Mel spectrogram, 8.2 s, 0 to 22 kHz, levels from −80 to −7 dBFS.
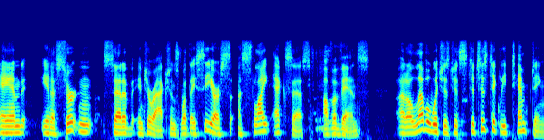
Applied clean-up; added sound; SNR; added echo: neural separator model SepFormer DNS4.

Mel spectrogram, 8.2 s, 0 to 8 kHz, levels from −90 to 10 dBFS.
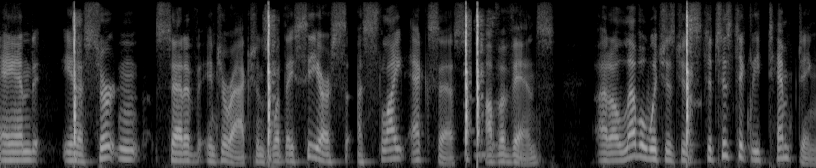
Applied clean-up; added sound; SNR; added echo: none; Tap; -5 dB; none.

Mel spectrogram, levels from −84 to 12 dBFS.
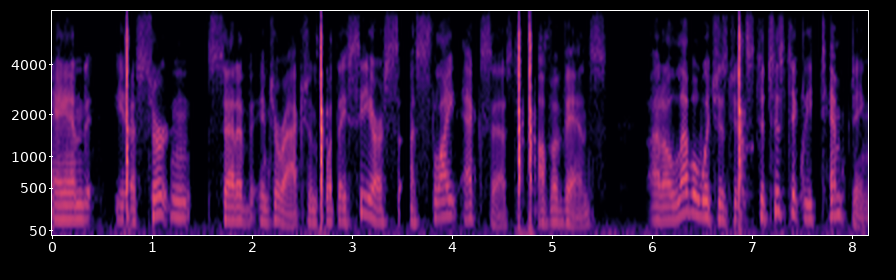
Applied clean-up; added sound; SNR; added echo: neural diffusion model UNIVERSE++.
